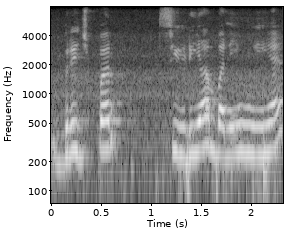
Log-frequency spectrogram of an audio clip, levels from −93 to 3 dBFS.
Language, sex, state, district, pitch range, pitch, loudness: Hindi, female, Uttar Pradesh, Gorakhpur, 235-260 Hz, 245 Hz, -15 LUFS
